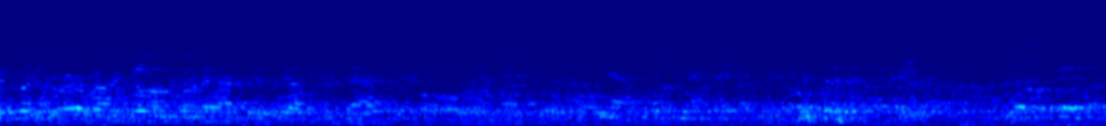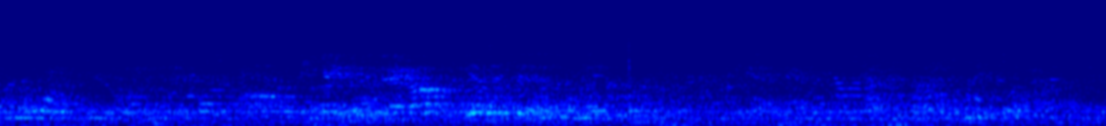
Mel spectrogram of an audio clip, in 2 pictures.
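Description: Many men and women chatter at once, in a large echoing hall.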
